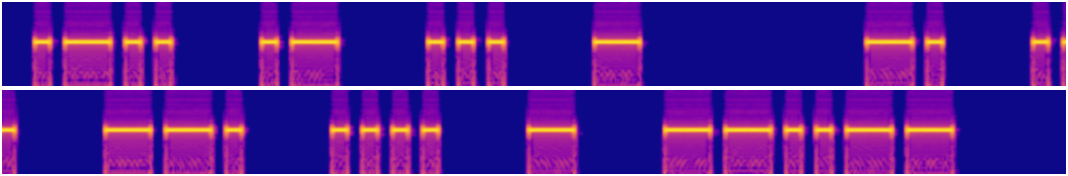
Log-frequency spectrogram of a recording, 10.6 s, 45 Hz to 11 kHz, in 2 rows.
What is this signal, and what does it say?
Morse code, heard as a keyed tone, about 16 wpm, spaced as for 11 wpm, 800 Hz. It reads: LAST NIGHT,
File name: CW Code Groups @10WPM/Weather Sets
